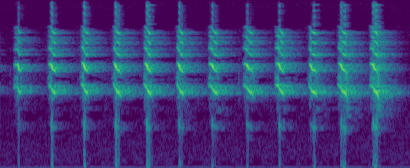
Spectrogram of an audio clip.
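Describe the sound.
A box call sounds a turkey hen's assembly yelp, played with real short, choppy strokes: eleven loud, choppy yelps in a steady, even rhythm, clean, with not a lot of rasp and no talking over them.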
